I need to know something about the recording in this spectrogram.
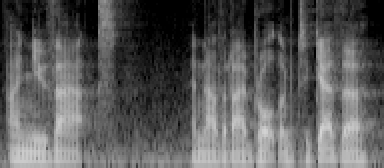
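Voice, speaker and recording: A man reading a first-person story as an audiobook narrator, with expressive, dramatic delivery. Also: sits low, moderate pace, slight background noise.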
